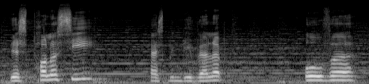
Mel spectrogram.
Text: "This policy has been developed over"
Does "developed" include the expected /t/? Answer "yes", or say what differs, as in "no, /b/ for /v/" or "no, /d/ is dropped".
yes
